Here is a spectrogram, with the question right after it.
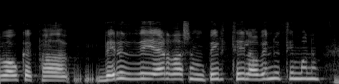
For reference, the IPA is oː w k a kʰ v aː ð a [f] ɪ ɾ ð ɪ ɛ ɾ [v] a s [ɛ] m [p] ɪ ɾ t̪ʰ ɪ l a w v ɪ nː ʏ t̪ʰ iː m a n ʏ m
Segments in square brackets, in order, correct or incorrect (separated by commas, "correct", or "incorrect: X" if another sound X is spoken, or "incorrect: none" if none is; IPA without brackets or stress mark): incorrect: v, incorrect: ð, correct, correct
